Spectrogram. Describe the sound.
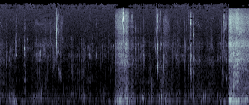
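Close, quiet chewing of soft caramel toffees with a chocolate filling, with irregular moist squishing and smacking sounds broken by a couple of louder, sticky bites.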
